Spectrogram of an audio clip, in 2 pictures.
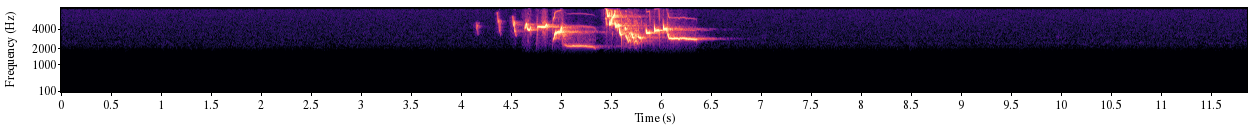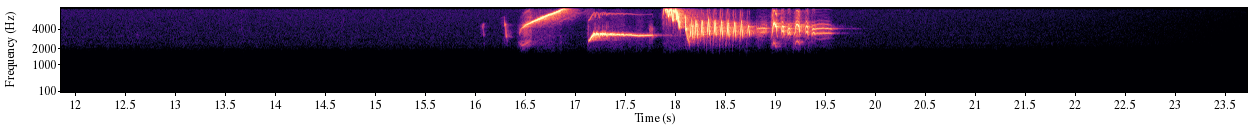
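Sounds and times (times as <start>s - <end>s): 
European robin singing: 4.2s - 6.6s, 16.2s - 19.7s.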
